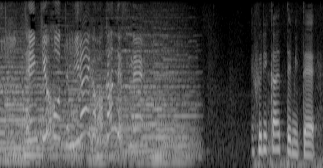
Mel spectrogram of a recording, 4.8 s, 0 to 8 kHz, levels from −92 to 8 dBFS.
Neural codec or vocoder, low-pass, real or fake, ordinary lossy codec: none; none; real; none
